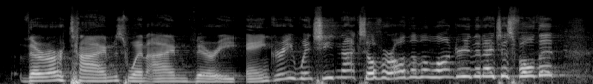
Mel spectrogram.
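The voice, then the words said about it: High-pitched voice. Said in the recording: “I can tell by your high voice.”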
